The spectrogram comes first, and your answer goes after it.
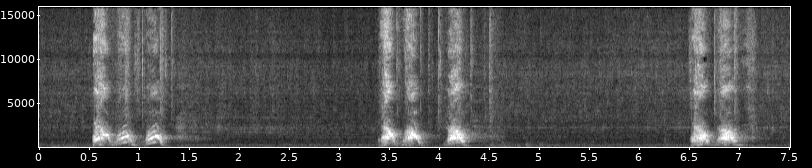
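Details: Pet dog barking at a running washing machine, something it does every day: three bursts of two or three rapid, rough barks spaced roughly three seconds apart, with a constant low mechanical hum beneath.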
